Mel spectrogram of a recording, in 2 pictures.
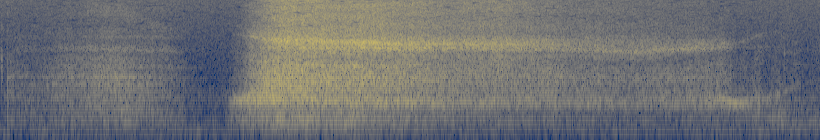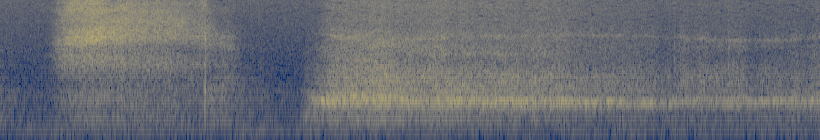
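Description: A man breathing deeply and slowly in and out, a few long audible breaths, the loudest about a second in. The breaths are paced with the movements of a slow stretching exercise.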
